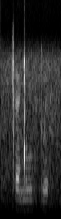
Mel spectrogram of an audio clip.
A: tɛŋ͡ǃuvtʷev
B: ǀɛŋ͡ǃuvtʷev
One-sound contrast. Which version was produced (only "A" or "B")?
B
